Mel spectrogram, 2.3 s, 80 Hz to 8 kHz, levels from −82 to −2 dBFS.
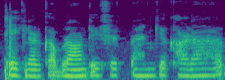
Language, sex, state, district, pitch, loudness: Hindi, male, Chhattisgarh, Raipur, 195 Hz, -20 LUFS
